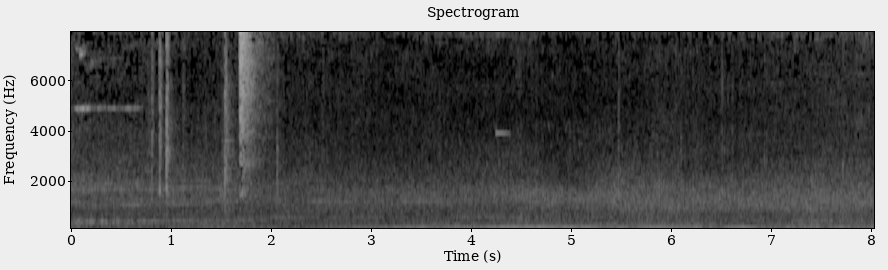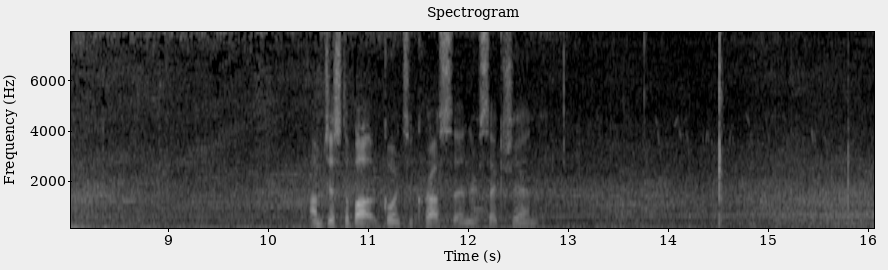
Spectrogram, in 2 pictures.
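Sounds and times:
bus passing: 0.0 - 16.0
speech: 10.4 - 12.9.

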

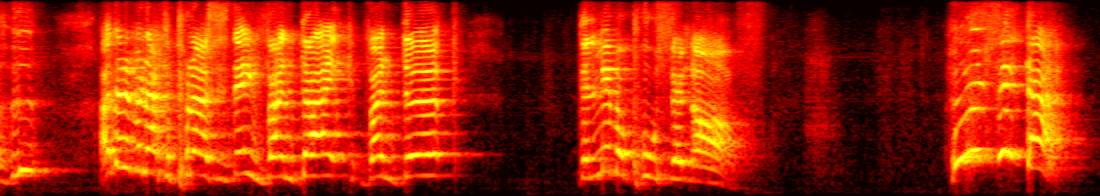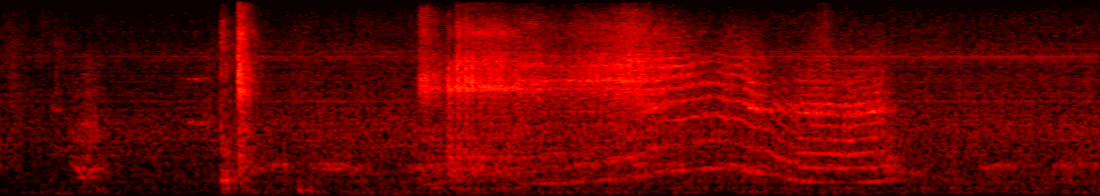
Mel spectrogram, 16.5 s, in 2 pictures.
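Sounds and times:
speech: 0.0 - 3.5, 4.4 - 5.6, 7.1 - 8.1
door creaking: 11.2 - 15.4.

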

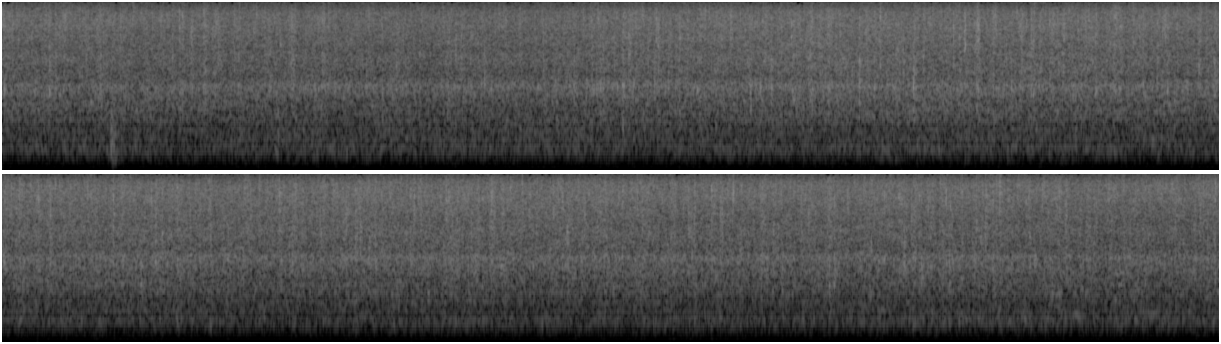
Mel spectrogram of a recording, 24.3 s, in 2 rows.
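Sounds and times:
rain: 0.0 - 24.3.

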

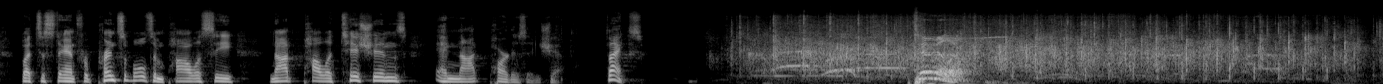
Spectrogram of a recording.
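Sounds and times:
speech: 0.2 - 6.5, 9.2 - 9.8
audience clapping: 7.0 - 13.8.

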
